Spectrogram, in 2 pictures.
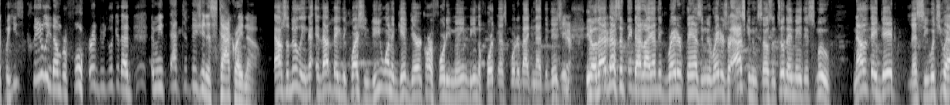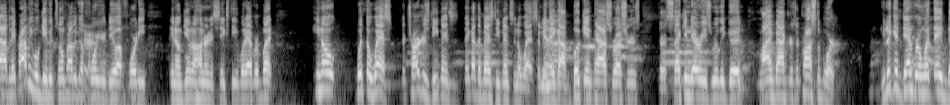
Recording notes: LIVE in Las Vegas from Circa Sports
